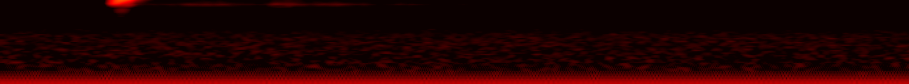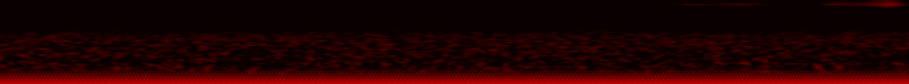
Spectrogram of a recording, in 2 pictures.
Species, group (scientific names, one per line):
Steropleurus andalusius
Orthoptera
